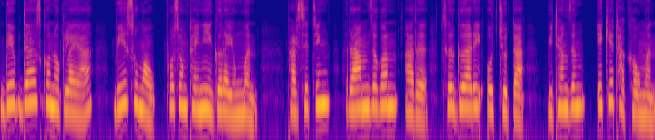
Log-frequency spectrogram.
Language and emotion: Bodo, neutral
